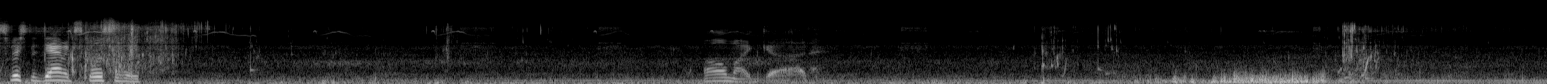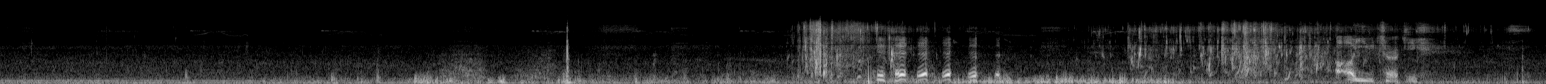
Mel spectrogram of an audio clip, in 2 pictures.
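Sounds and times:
water lapping against boat hull: 0.0s - 7.0s, 9.0s - 11.8s, 13.2s - 18.0s, 23.3s - 24.9s, 26.2s - 30.8s
wind on microphone: 0.0s - 29.0s.

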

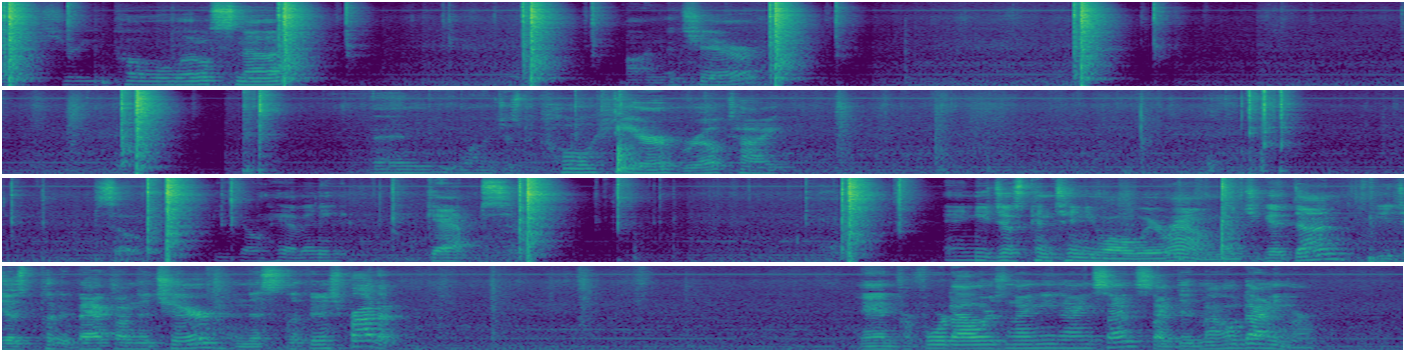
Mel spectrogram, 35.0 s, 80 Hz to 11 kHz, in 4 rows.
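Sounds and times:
staple gun snap: 1.7s - 2.3s, 3.2s - 3.8s, 4.8s - 5.4s, 6.7s - 7.4s, 9.5s - 10.5s, 16.6s - 16.9s, 18.4s - 19.1s, 20.7s - 21.5s, 22.8s - 23.3s
staple gun snaps: 18.4s - 19.1s.

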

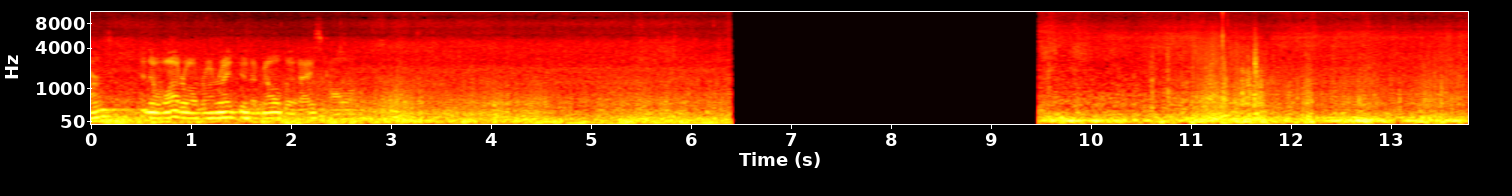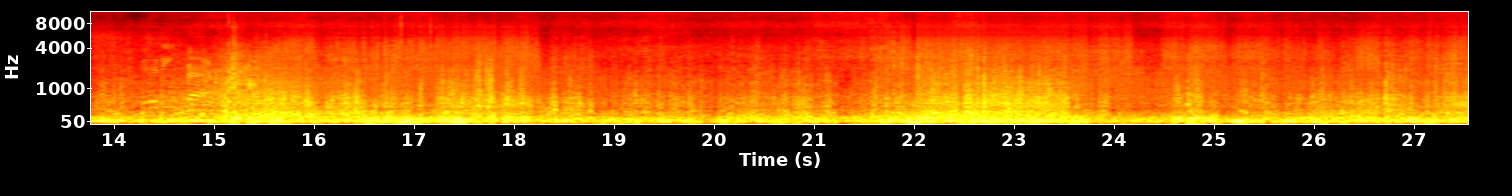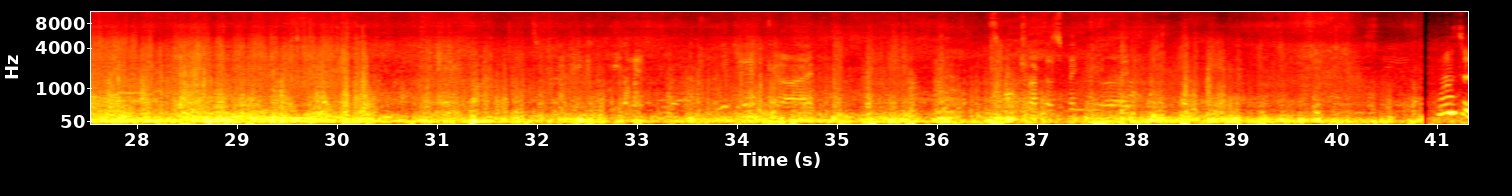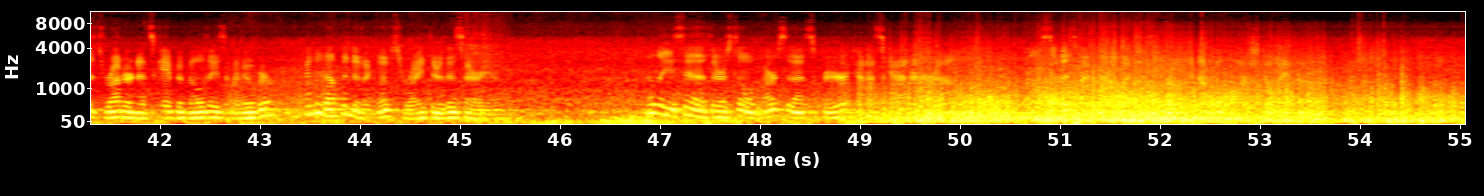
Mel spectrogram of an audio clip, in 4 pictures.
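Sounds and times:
wind buffeting microphone: 0.0s - 6.4s, 9.5s - 55.0s
water washing: 9.6s - 55.0s.

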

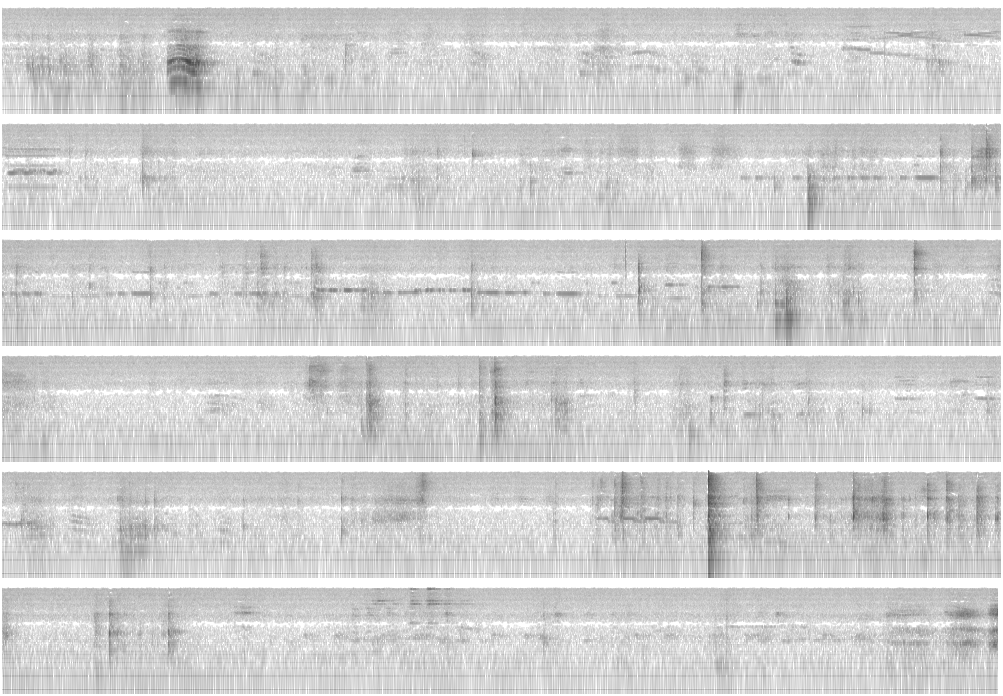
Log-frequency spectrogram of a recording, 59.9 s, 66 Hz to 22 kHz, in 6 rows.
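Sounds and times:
faint thin tune: 8.4s - 10.8s, 16.8s - 27.6s
crayons clicking and rattling: 45.9s - 50.1s.

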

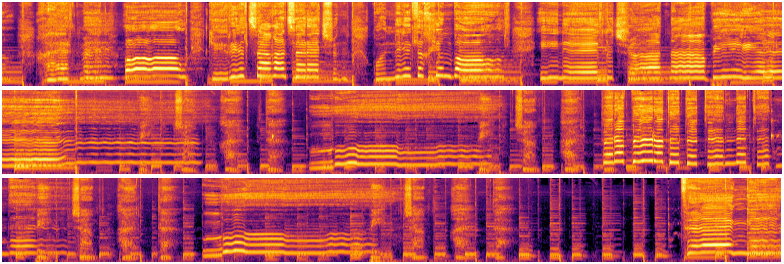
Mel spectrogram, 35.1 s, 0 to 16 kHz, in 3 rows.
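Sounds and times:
guitar picking low notes: 0.0s - 35.0s.

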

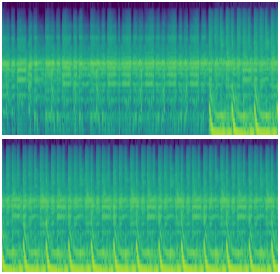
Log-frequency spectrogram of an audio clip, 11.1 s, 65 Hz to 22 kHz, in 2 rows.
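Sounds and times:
fast ticking percussion: 1.8s - 11.0s
sustained synth chord: 3.9s - 11.0s.

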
